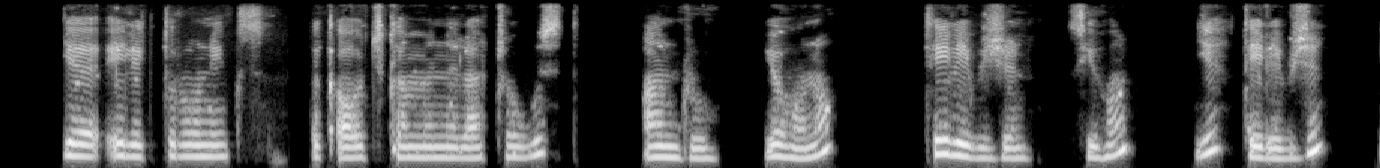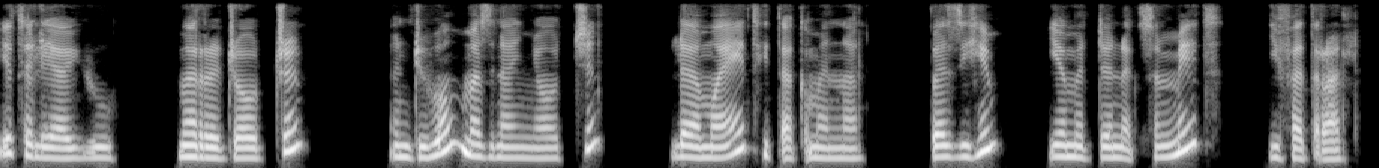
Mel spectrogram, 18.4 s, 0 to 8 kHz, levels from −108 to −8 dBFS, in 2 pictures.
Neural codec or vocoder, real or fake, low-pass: none; real; 7.2 kHz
